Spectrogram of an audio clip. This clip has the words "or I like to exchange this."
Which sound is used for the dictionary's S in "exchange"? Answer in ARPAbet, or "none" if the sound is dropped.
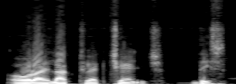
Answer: none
